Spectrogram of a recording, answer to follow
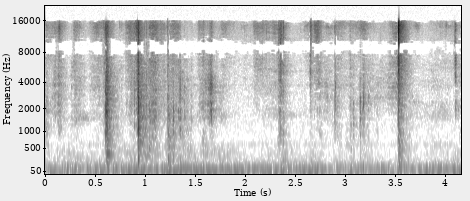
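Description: Tarot cards being handled and shuffled in the hand, with a few light card clicks about a second in. Near the end a single sharp slap comes as a card is laid down on a stone tabletop.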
